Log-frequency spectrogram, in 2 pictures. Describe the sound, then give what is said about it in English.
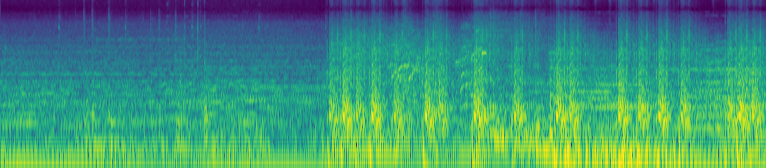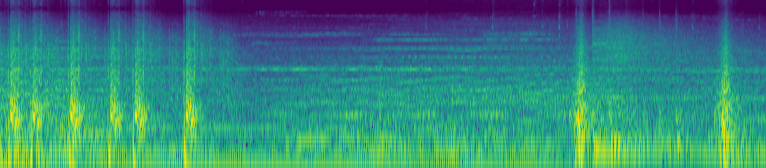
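Assassins shoot Paul Castellano and Tommy Bilotti beside their car at the curb: a rapid, loud volley of sharp gunshots cracks out over a low rumble, dozens of overlapping bangs for several seconds, then trailing off into a couple of isolated shots. “Paul Castellano and Tommy Bilotti lay outside the car, each shot by six bullets.”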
